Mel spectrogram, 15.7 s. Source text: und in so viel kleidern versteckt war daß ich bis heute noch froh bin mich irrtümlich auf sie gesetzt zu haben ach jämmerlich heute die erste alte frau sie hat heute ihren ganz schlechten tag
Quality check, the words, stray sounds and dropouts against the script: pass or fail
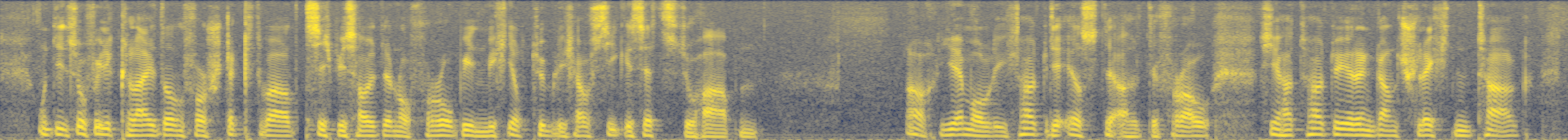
fail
